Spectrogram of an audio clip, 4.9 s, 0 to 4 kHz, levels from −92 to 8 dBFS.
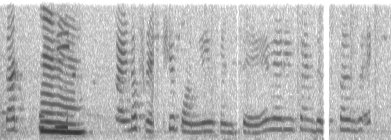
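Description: A speech clip, band-limited at 4 kHz in a way that fits a G.711 mu-law call path, with four distinct faults. At 0.02 to 0.06 s and again at 0.26 to 0.44 s there is an echo leak: a faint copy of the voice trailing by about 327 ms, roughly 35 to 40 dB down, likely from a loudspeaker echo canceller letting residue through. The fixed delay marks it as echo rather than room reverberation. From 0.86 to 1.56 s the voice sinks by up to about 25 dB in patches, likely speech suppressed in double talk as the canceller ducked the talker while the far side spoke. From 1.90 to 2.04 s an intermittent contact opens for about 119 ms, with crackle at both edges and faint hiss in between, a hard mechanical break. From 2.74 to 4.14 s come repeated stalls (stutter): fourteen brief holds, the longest 79 ms and about 209 ms in all, where the last sound is stretched. Nothing is lost, so the speech drags rather than skipping.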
